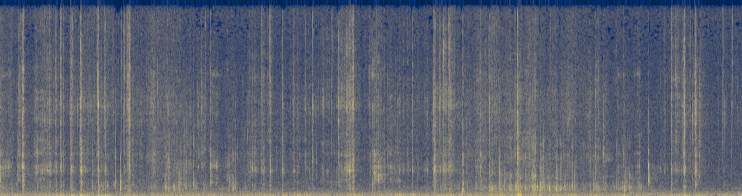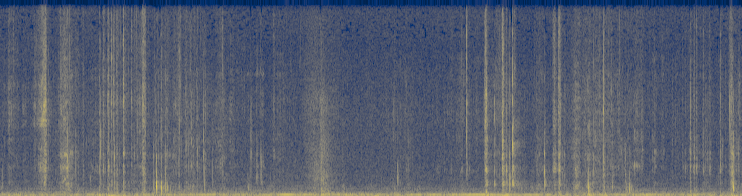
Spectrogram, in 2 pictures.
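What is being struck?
Bar of soap scraped with a metal blade.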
